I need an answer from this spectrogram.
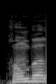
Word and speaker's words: Pumbaa: Pumbaa, like just like Lion King. That's what that is. Timon and Pumbaa.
